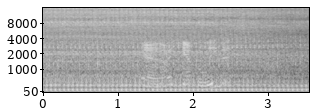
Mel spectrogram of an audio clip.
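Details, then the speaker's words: 2001 Honda XR100R after cam chain adjuster adjustment: quick, even single-cylinder putter at idle, about a dozen beats a second, earlier cam chain noise gone; idles cleanly. "so here it is running nice idle just perfect had a little bit of a cam chain noise and then i adjusted it right here"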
